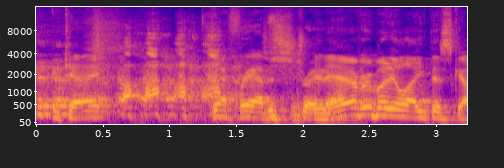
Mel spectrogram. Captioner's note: everyone laughing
